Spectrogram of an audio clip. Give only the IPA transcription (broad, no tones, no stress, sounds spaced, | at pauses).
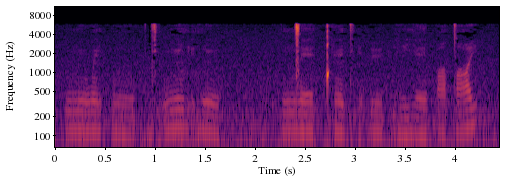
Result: ŋ͡m ĩ w ẽ k͡p u | dʲ ṵ ŋ ĩ ʎ ḛ ʎ ĩ | ŋ͡ǀ e ǃʰ ẽ tʲ ḛ ɓ y ɓ i j e p u tˤ i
